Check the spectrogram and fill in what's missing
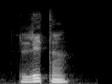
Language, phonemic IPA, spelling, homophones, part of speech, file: French, /e.tɛ̃/, étain, étaim / étaims / étains / éteint / éteints, noun, Fr-étain.ogg
- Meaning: 1. tin 2. pewter, item made of pewter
